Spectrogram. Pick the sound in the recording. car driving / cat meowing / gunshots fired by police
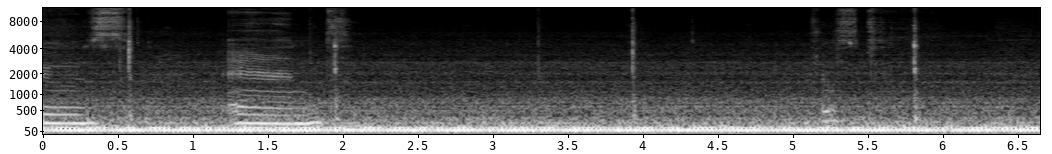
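car driving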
